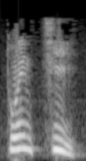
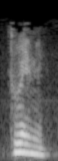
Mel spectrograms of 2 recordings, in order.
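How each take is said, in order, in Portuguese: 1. O som do T no meio é pronunciado claramente. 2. O som do T no meio é omitido. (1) "o britânico ele vai ter o som acentuado de T" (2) "No inglês americano, no caso do vinte, esse T não vai ter som"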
